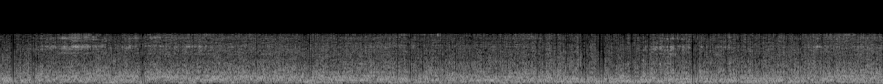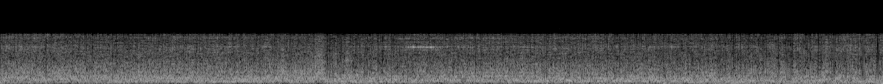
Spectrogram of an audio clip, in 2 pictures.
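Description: Train rolling past on the rails, a steady rumble of wheels and cars.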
